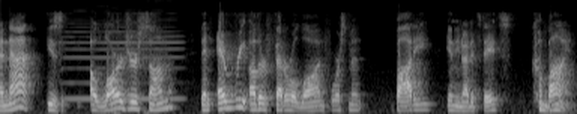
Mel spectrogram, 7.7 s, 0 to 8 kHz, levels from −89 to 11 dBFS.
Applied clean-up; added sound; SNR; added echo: none; Bowed string instrument; 19 dB; none.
